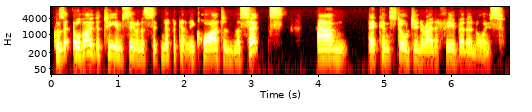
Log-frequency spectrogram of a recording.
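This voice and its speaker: A man's voice: medium pitch, normal speed, no room sound, poor audio. A man hosting an online cooking class over a video call, upbeat and encouraging with his guests. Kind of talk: casual hosting.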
